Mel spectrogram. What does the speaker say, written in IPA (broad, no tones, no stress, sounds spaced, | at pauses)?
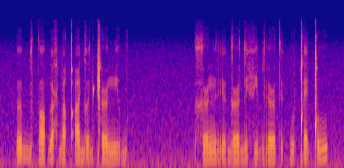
ɵ b d u t̪ ɒ ɓ ɵ ħ b ɵ qʼ ɵ i̯ ɡ ɵ d ǁ ə˞ mʲ u b | x ə˞ n r ʏ ɡ ə˞ d ɵ fʲ ə˞ b r ə˞ t̪ ʏ k͡p u ǃ ɛ ǃ u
